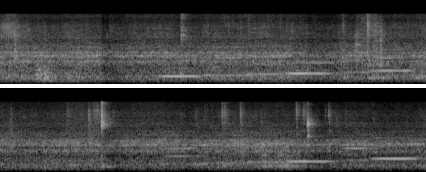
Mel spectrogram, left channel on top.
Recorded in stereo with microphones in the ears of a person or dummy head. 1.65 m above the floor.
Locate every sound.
1.6 s a flute: 30° left (ahead or behind), 6.5 m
